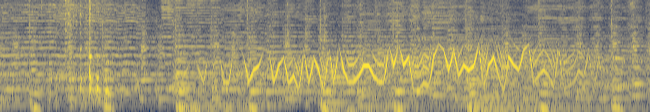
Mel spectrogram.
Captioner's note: bead turning on the bar can be heard; siren sounds can be heard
